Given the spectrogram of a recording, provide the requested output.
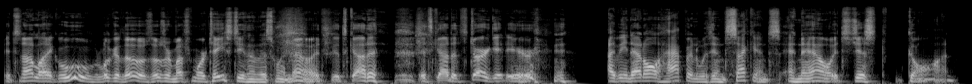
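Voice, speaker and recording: A man narrating a tabletop horror game as game master, in halting, suspenseful phrases. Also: on the high side, creaky.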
